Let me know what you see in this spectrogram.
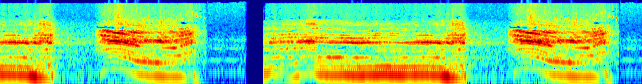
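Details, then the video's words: Deer giving long, drawn-out bellowing calls, low and richly harmonic, each lasting one to two seconds with a slight fall at the end, repeated several times with brief silent gaps; no other sounds. "Deer Sound | Deer sound Effect"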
